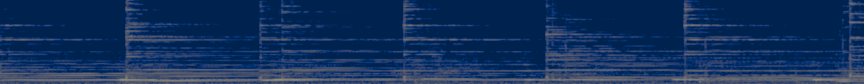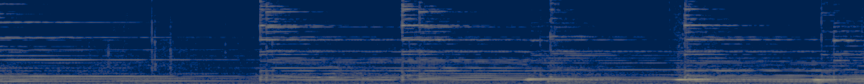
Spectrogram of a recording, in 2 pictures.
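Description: Handbell choir ringing a piece of music: handbells struck in chords of several notes at once, a new chord about every half second to a second, each left to ring and fade.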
